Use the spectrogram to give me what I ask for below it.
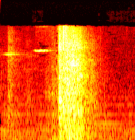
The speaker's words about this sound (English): he places the keys in the lock and enters.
